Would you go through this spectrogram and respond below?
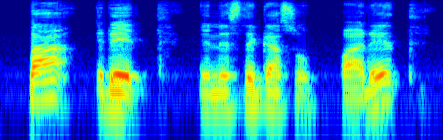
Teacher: la sílaba red va a ser la que donde va a estar recayendo la sílaba tónica. El acento prosódico va a ser prosódico porque no se acentúa.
